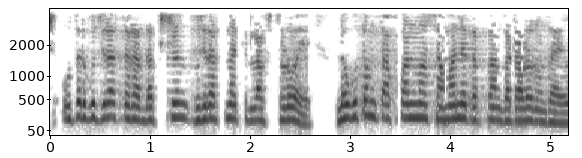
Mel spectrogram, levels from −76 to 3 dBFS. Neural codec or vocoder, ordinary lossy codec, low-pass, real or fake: none; AAC, 16 kbps; 3.6 kHz; real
